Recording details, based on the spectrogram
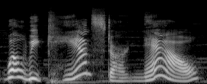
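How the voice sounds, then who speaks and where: A curious little girl who gets excited easily, voiced by a woman storyteller. Her voice rises high and jumps around. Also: takes it slowly, breathy edge, faint music behind, full character voice. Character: curious young girl, playful sister.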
